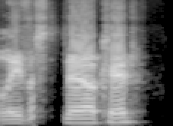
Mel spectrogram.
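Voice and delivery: put-on muttering from mouth corner. Retelling what you said to a kid, muttering out of the corner of your mouth. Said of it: "out of the corner of my mouth".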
